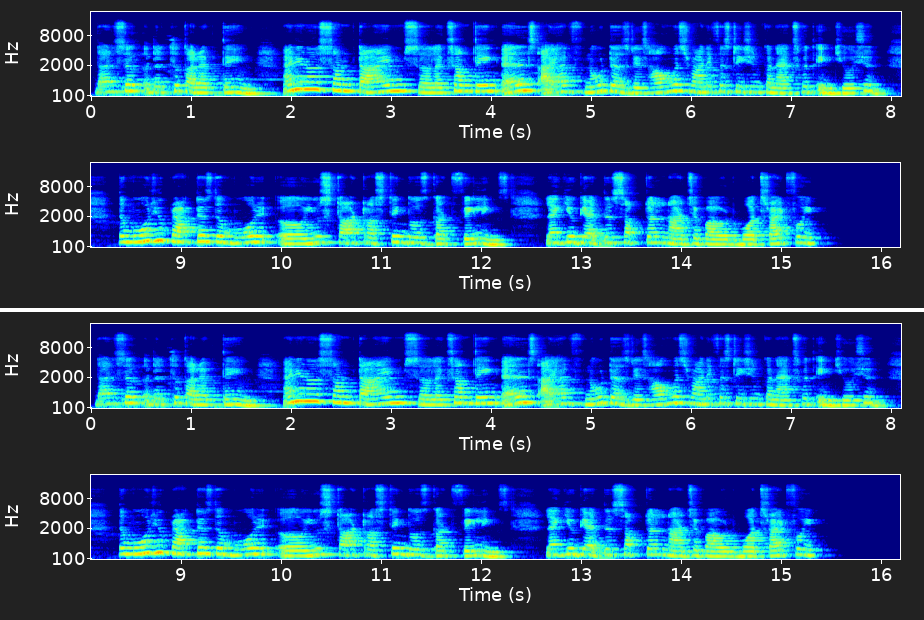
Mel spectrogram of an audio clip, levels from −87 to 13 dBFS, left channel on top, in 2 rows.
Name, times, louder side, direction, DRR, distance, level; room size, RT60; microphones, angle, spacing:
voice 1, 0.0-15.3, left 1 dB, 15° left, 1.1 m, -28 dB
9.4 x 4.7 x 6.0 m
head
